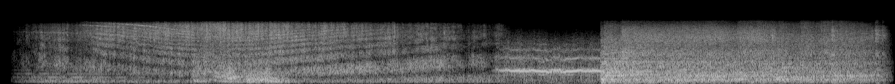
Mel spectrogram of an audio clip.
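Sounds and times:
aircraft crash: 0:00.2 - 0:08.9.

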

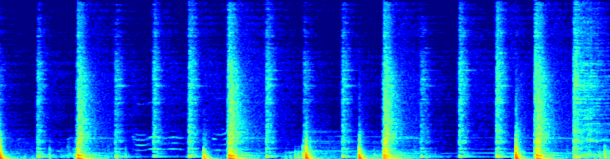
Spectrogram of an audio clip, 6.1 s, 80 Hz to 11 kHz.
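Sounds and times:
badly filtered boombap drum loops: 0:00.0 - 0:06.1.

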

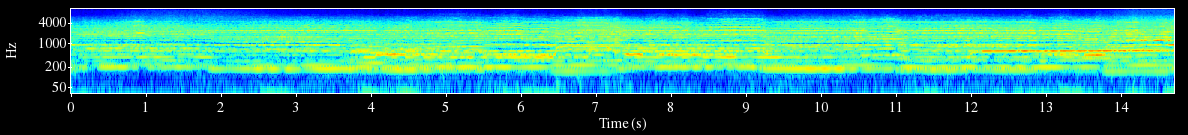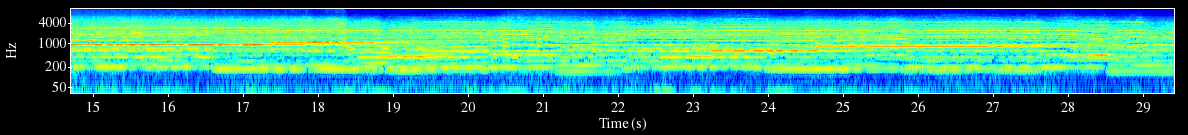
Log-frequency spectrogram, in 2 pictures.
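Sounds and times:
sad string music loop: 0:00.0 - 0:29.4.

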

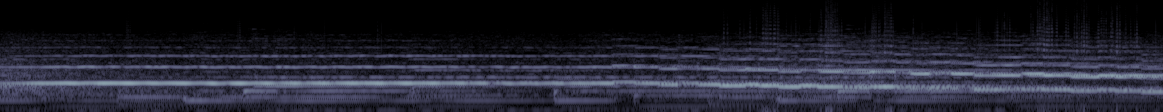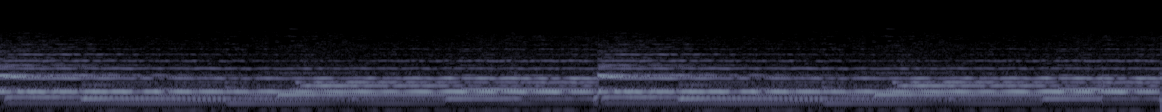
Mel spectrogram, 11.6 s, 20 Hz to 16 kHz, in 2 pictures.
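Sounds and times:
flute loop: 0:00.0 - 0:11.6.

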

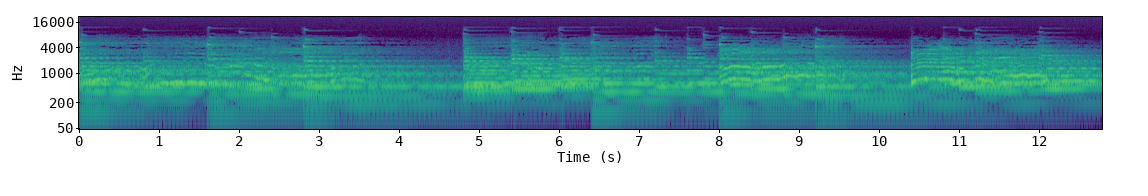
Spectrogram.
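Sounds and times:
sad mystical voice: 0:00.0 - 0:04.2, 0:04.8 - 0:12.7
sad mystical keyboard loop: 0:00.0 - 0:12.7.

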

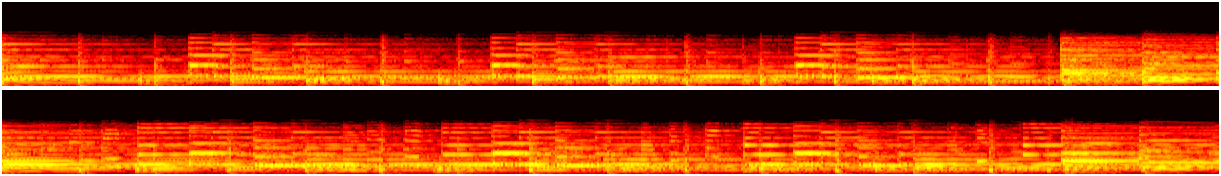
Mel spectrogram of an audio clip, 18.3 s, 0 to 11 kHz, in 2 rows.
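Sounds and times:
guitar: 0:00.0 - 0:18.2
piano: 0:00.0 - 0:18.2.

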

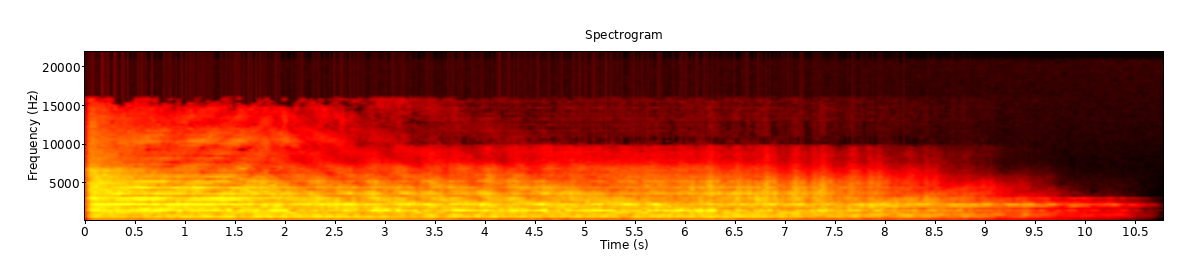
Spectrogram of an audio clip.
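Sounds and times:
long electric fanfare note: 0:00.0 - 0:07.6.

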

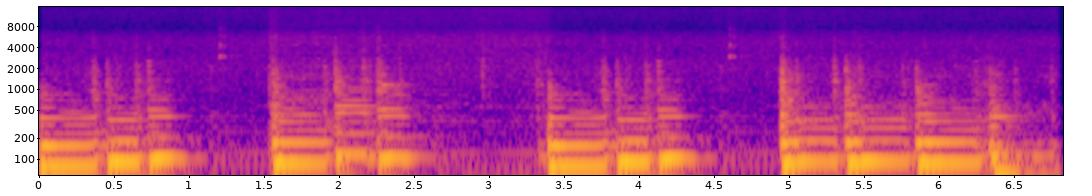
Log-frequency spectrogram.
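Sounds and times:
jazz bass loops: 0:00.0 - 0:06.8.

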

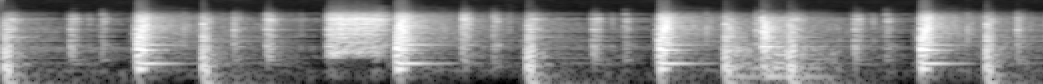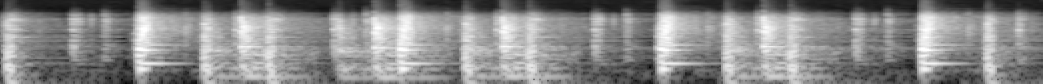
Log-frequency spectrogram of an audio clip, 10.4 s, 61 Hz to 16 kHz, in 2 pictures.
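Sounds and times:
funky war drum loop: 0:00.0 - 0:10.4.

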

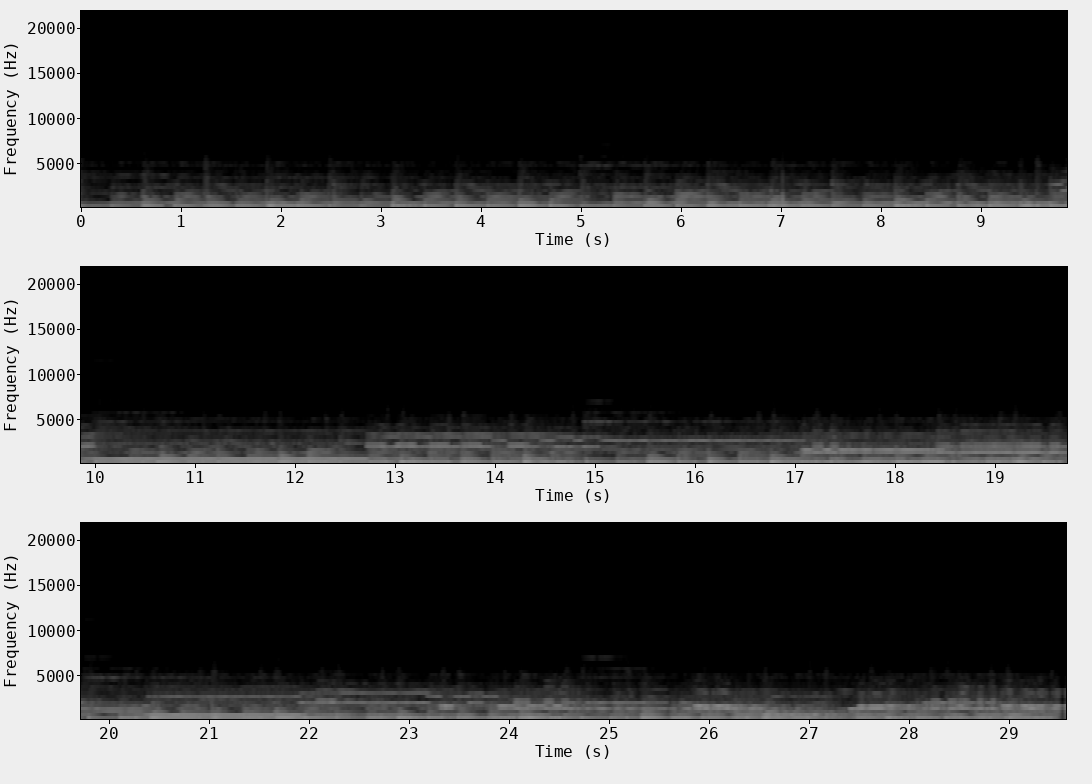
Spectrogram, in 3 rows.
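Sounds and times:
piano loop: 0:00.0 - 0:29.5
flute loop: 0:05.1 - 0:29.5.

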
